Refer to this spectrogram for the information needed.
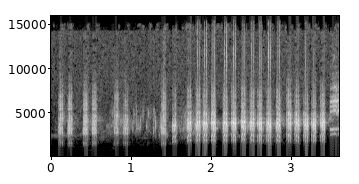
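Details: Kerak basi in the wild giving harsh, croaking notes in pairs, then a steady run of about twenty loud, grating notes repeated several times a second, ending in a rising squeak.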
